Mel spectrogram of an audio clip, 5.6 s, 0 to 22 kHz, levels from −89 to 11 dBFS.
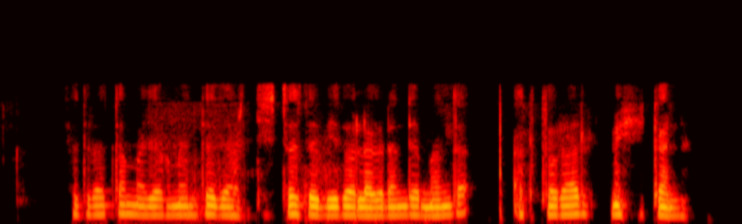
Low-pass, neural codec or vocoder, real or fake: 5.4 kHz; none; real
